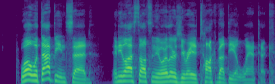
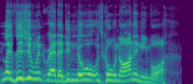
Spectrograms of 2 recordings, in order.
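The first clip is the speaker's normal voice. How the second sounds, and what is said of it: Vague put-on accent. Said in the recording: “I don't even know what accent I'm doing”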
